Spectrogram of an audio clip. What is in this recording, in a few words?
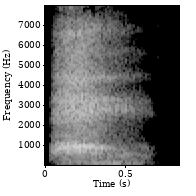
asmr girl "hey"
